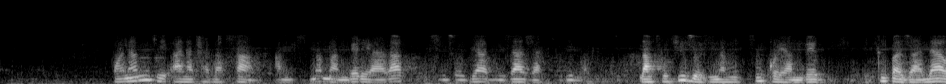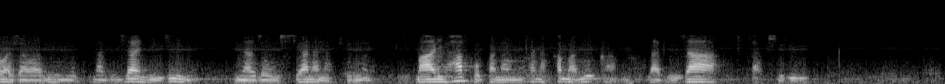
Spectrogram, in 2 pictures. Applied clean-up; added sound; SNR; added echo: neural separator model SepFormer DNS4.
